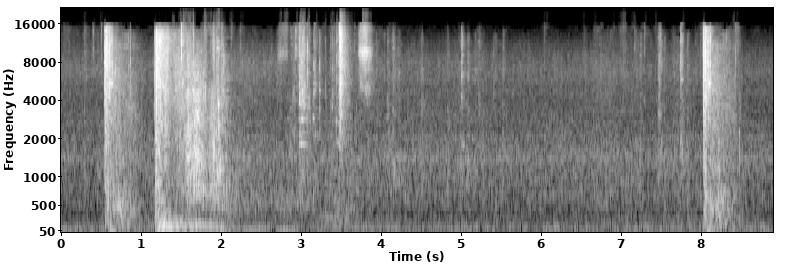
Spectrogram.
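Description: Heavy weapon fire in the video game Fallout, with a few loud, booming bursts near the start and another near the end, separated by a low rumbling background.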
